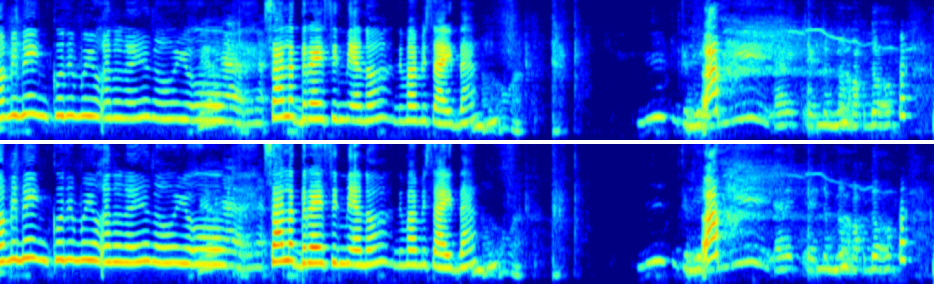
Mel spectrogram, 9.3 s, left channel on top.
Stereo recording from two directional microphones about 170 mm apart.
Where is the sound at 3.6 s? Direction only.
35° right (ahead or behind); by 4.8 s 50° right (ahead or behind).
